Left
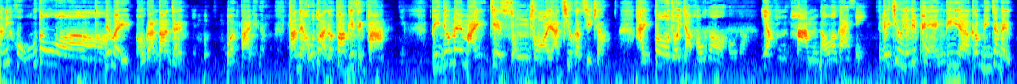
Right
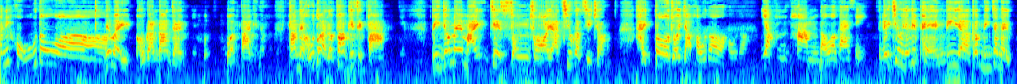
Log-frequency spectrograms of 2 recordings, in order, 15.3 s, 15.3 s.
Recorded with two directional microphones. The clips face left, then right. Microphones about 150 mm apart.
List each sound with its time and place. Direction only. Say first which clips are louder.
0.0 s speech: right 3 dB; 40° right (ahead or behind)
